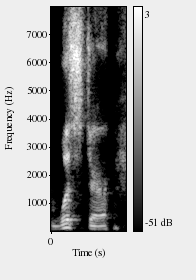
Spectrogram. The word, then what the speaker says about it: Worcester: worcester polytechnic institute it's spelled worchester but it's pronounced worcester um we are we also go by wpi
